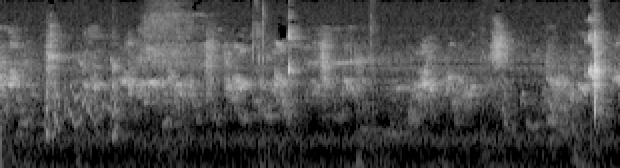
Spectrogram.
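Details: Budgie feeding while it chatters continuously in high, thin chirps and warbling twitters, ending in a sharp, louder tweet.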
